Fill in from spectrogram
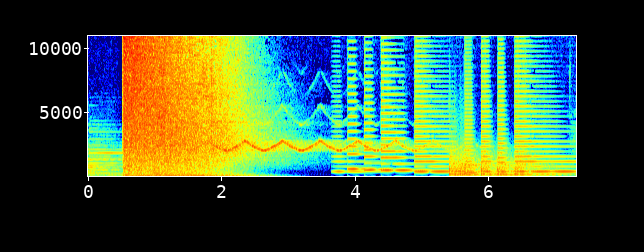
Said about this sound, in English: Series of explosions on Export Street have closed down traffic for 3.5 hours tonight.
